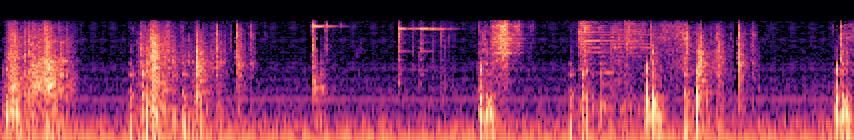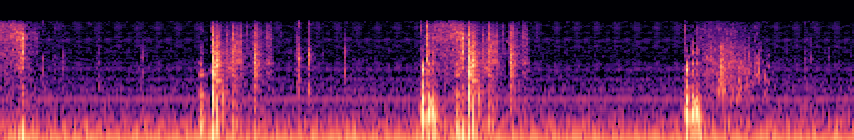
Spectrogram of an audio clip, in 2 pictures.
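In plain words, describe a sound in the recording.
Short game sound effects clatter as items are picked up and equipped.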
